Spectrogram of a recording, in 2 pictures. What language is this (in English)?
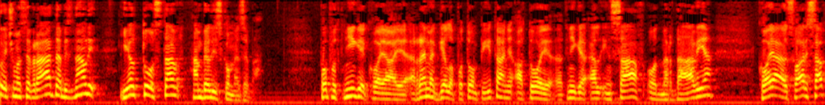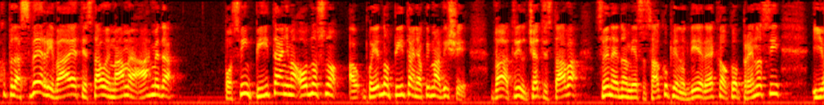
Croatian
